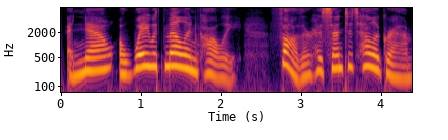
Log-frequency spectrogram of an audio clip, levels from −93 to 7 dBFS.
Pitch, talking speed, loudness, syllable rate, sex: 230 Hz, 135 wpm, -18 LUFS, 4.4 syllables/s, female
